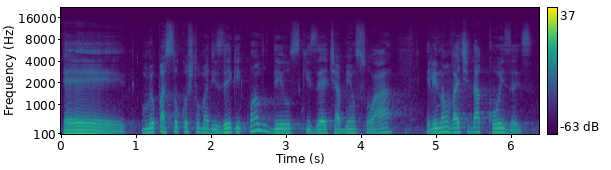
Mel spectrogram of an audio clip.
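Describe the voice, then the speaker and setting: Man in his twenties, guest preacher, mellow dark tone, hall reverb. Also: medium pitch, normal speed. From Salvador, Bahia, Brazil. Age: 20s. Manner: warm, grateful churchly greetings. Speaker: guest preacher, church elder. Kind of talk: casual interview talk.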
